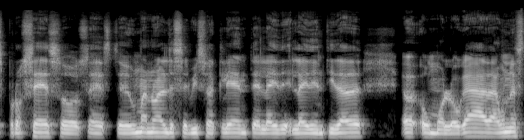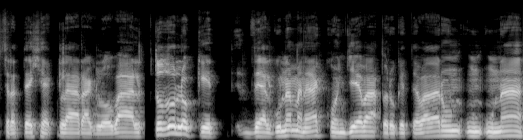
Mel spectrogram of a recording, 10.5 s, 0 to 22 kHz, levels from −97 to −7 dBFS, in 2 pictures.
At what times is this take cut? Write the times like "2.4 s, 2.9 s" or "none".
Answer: 6.7 s, 9.0 s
